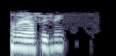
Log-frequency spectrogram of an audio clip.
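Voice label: Police Department North Dispatch, scanner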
